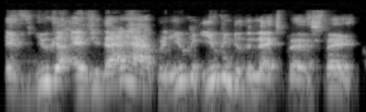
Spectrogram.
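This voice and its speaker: Excited stammering young man. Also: fairly high pitch, fast, low-quality recording. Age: 20s. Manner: excited, stammering with many repeated starts. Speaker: guest bodybuilder. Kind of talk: casual interview answers.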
